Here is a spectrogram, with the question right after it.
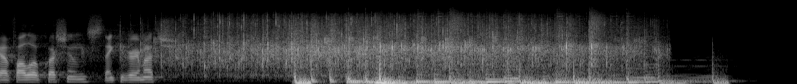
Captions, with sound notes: if you have follow-up questions. Thank you very much. (applause) (energizing music)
